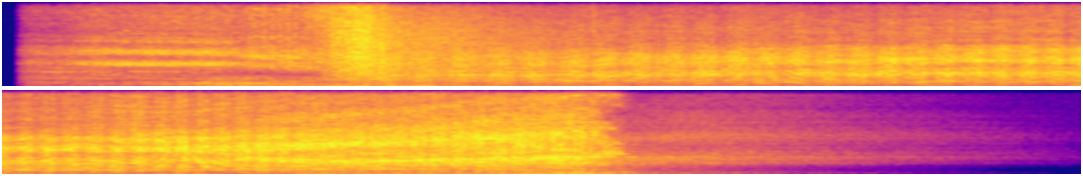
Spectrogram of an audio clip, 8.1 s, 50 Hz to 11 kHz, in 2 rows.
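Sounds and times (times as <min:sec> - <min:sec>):
cinematic laser build-up: 0:00.7 - 0:05.8.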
